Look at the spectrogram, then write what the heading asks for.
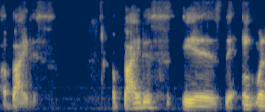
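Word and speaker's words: Abydos: a y d oos Some people prefer to pronounce it abidos the ancient name Abdu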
